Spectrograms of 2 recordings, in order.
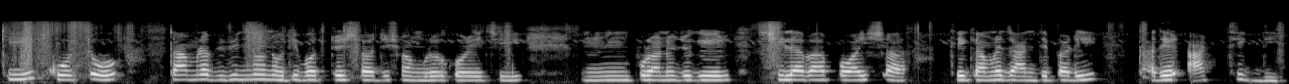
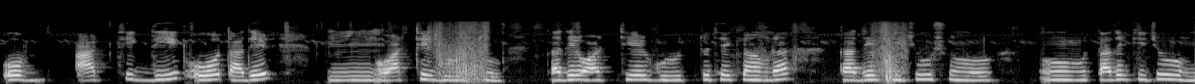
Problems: constant background noise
